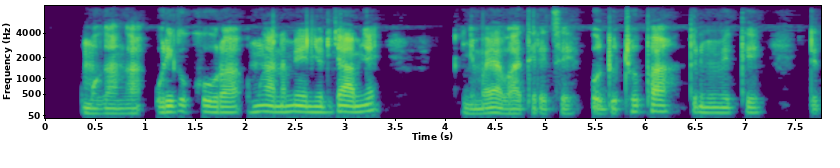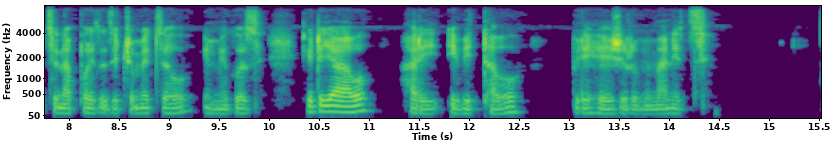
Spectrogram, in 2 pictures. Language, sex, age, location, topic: Kinyarwanda, male, 18-24, Kigali, health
